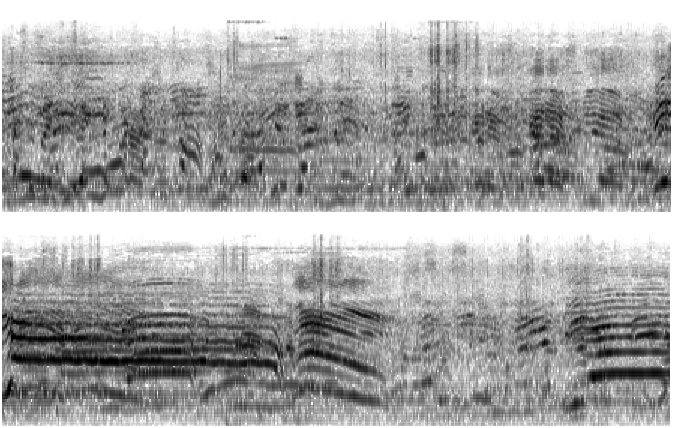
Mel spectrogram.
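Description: A crowd of men and women shout and call out excitedly nearby, outdoors.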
